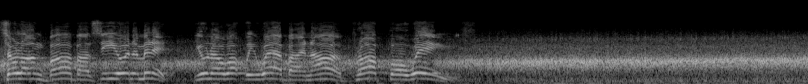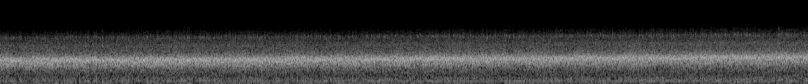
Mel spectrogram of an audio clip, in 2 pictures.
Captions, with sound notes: So long, Bob, I'll see you in a minute. You'll know what we wear by now, a prop or wings. (WIND WHOOSHING)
